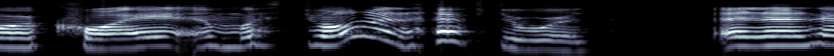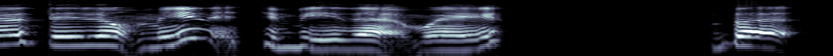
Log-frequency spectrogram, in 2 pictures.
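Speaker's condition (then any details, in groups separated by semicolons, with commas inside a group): ALS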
